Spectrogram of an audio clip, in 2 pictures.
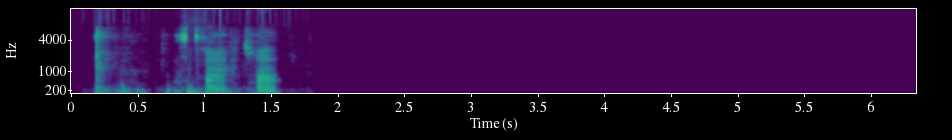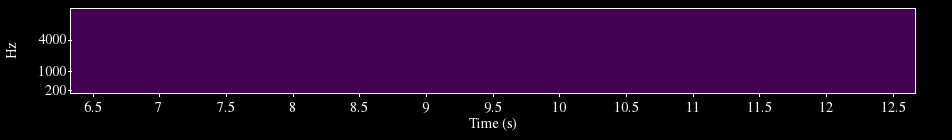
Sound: silence

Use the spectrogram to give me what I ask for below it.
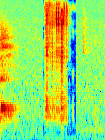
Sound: Distorted Roblox bloxy cola sound effect

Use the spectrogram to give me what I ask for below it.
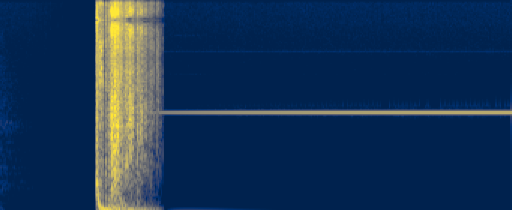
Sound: high-pitched ringing sound

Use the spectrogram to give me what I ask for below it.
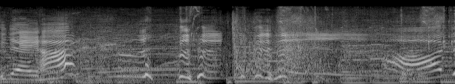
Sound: whimpering

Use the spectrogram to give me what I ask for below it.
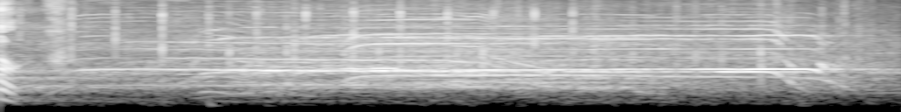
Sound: audience cheering

